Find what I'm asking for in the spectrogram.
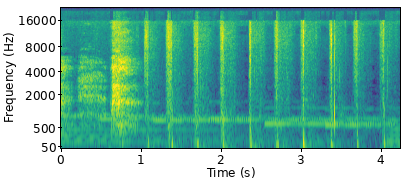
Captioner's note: panting; running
